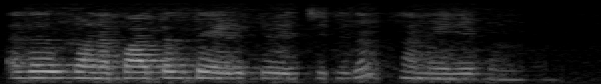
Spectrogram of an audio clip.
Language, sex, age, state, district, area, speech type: Tamil, female, 30-45, Tamil Nadu, Namakkal, rural, spontaneous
